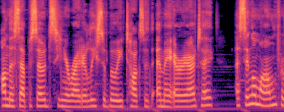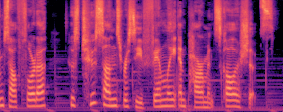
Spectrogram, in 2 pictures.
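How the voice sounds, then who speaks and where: A woman's voice: medium pitch, brisk, a little mellow. A woman announcer reads a scripted podcast intro in a mid-range voice. Music plays faintly behind her.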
